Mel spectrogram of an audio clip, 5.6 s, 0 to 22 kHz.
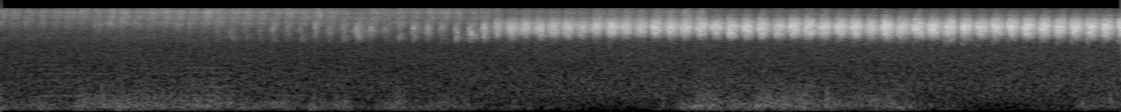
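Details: White-headed Toothed Grasshopper, Sandberge Oberweiden, Austria, 15 July 2020: soft high pulsing that swells after two seconds into a loud, rapid, evenly ticking rasp, with low rustling background.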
